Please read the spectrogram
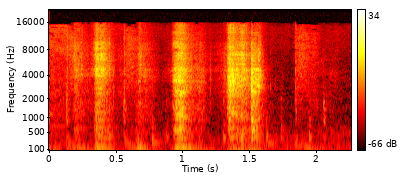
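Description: A knife cutting through the cardboard of a packaging box in several short scraping strokes.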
